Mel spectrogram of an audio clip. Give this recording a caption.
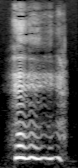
Female Voc txt Hey
Short parts of never released songs.
If you want you are welcome to share the links to the tracks you used my samples in.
